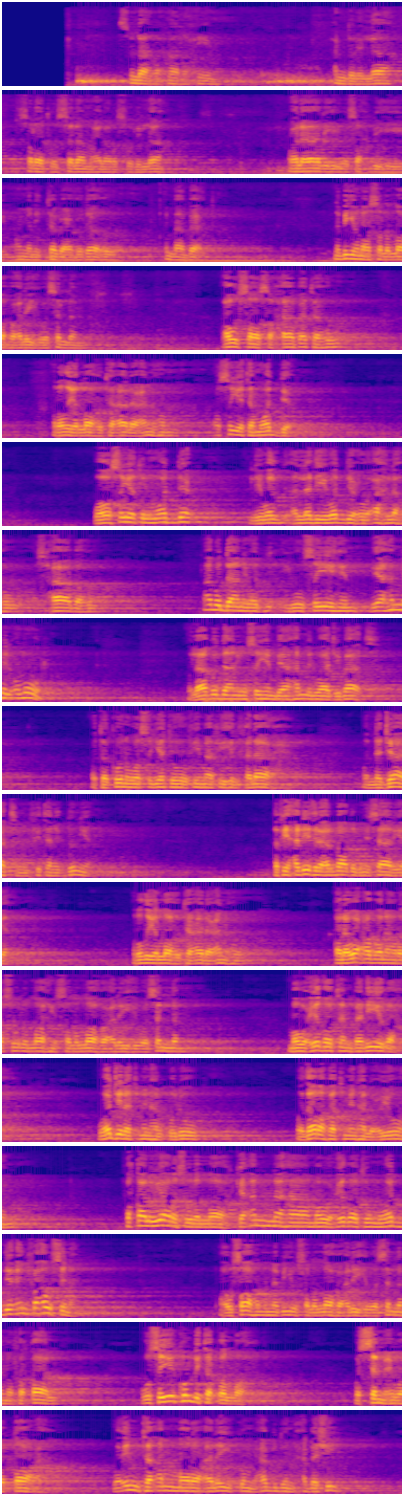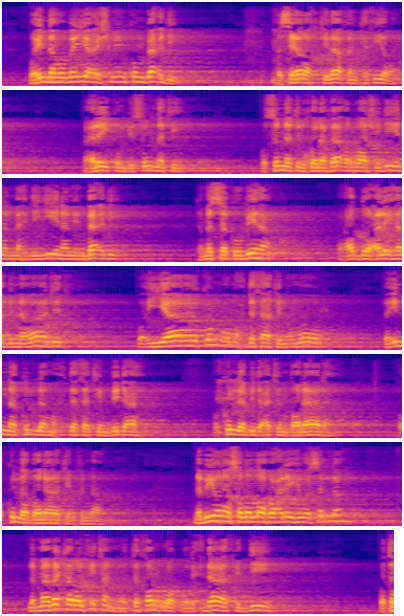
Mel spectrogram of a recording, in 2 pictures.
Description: تنزيل تنزيل التفريغ محاضرة بعنوان: التمسك بالسنة والحذر من البدعة.
في مسجد هشام العصفور بمدينة المطلاع.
